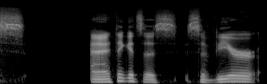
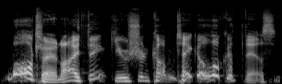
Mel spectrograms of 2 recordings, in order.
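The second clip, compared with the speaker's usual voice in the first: officer character voice; 9 semitones higher than usual. Acted. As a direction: play the other cop in a high silly voice. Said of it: "I'm using a lot of my voices today".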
